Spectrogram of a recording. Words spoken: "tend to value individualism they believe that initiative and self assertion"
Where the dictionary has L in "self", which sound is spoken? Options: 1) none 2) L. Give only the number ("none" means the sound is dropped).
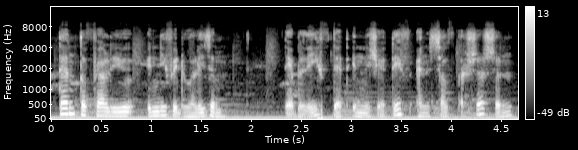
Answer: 2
